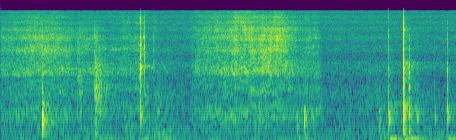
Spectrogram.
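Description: A full, sealed single-serve Greek yogurt cup, small and made of plastic with a foil lid, rests on a cloth while long painted nails tap and scratch its foil-and-plastic top, with a metal spoon lying untouched beside it. Seven sharp, bright clicks stand out over a soft, steady rasping scratch, the last few bunched closely together.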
